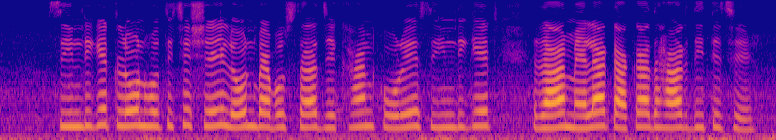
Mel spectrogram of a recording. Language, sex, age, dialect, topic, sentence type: Bengali, female, 25-30, Western, banking, statement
